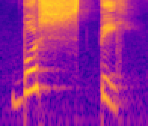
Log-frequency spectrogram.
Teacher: একটা অ আছে, কিন্তু হয়ে গেল কি বস্তি, তার মানে এই অটা কি পেয়েছে, লোপ পাচ্ছে। তাহলে এই অটা যেহেতু লোপ পাচ্ছে, অ কি, ও একটা স্বরধ্বনি না, তাহলে এটাকে আমরা বলছি স্বরলোপ।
